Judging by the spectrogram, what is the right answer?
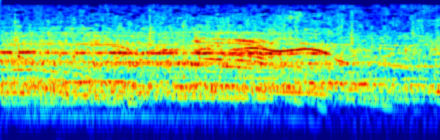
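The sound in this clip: Large crowd at a political rally, a dense, steady swell of many overlapping voices with sustained, chant-like tones running through it, loud and continuous from start to finish without any break.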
